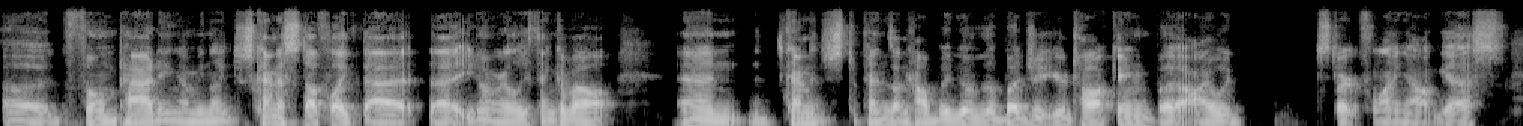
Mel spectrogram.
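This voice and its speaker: A man hosting his own podcast, answering listener questions in a casual, halting, rambling way with frequent restarts. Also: deep voice, steady tone. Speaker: podcast host. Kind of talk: casual solo Q&A.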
